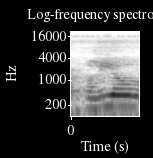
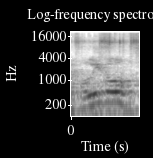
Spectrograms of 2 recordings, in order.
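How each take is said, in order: First: Pulido in a Spanish accent, tapped r-less vowels pure. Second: Said in the usual way. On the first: Shown as a demonstration. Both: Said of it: "I'm using my Spanish accent to try to say the Pulido".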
